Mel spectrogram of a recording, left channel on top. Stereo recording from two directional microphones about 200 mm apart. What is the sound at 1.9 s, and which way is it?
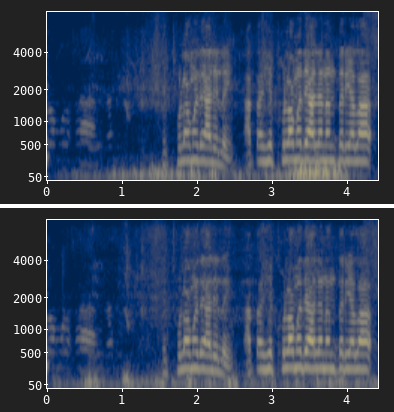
Speech, 20° right (ahead or behind).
